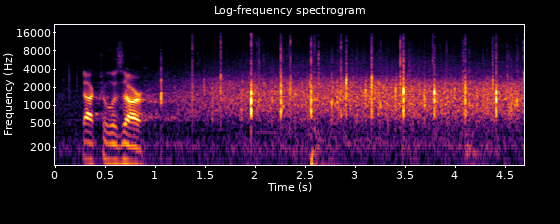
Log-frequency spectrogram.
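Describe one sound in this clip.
A crowd applauds steadily.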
